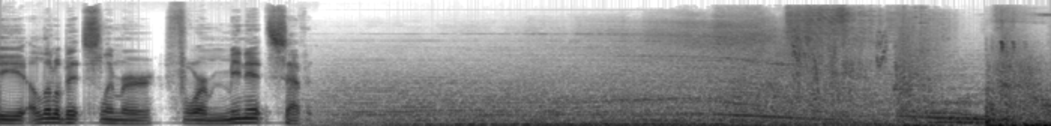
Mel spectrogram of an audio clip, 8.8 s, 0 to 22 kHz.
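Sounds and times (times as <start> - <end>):
speech: 0.0 - 2.8
jet engine whining in a film scene: 2.7 - 8.6.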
